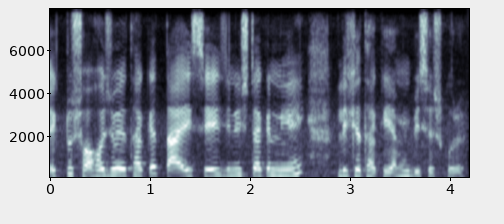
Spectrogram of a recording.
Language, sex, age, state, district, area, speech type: Bengali, female, 18-30, West Bengal, Paschim Bardhaman, urban, spontaneous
